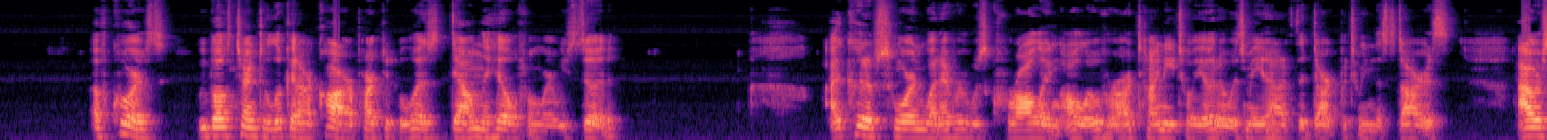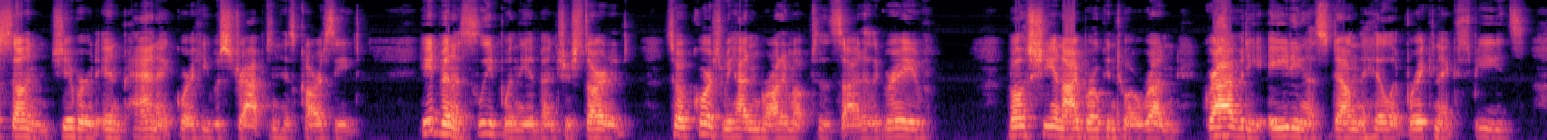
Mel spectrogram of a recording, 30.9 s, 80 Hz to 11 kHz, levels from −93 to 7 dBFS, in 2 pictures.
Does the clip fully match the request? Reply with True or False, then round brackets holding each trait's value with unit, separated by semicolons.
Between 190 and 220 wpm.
False (180 wpm)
